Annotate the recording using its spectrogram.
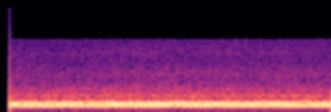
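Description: A loud, steady low hum that stays at one pitch throughout, starting abruptly at the very beginning.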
